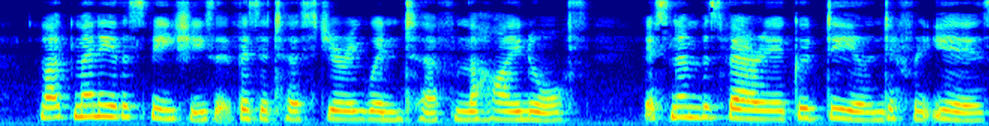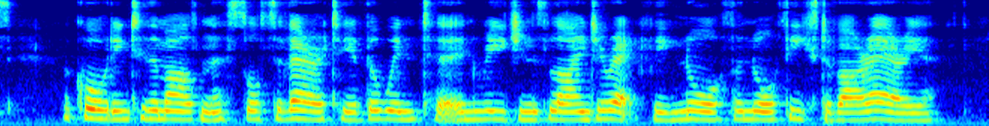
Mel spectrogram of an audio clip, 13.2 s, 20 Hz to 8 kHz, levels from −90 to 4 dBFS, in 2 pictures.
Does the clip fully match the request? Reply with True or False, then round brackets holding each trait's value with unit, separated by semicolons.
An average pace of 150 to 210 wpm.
True (190 wpm)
